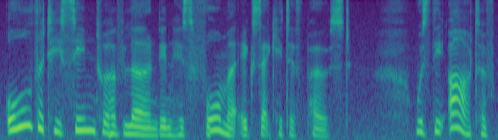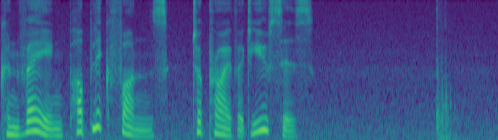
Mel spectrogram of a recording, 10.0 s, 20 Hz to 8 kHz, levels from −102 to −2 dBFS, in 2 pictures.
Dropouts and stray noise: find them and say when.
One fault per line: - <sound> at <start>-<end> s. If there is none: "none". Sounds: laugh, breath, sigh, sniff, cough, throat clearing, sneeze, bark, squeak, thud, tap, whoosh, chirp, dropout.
- thud at 9.3-9.8 s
